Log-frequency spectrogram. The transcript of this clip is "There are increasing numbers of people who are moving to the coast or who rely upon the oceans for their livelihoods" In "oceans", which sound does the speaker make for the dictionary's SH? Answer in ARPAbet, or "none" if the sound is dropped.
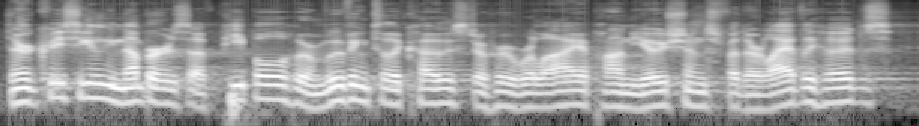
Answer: SH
